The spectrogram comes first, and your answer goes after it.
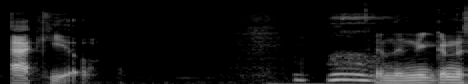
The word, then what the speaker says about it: Accio: Accio. Pronunciation is good.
